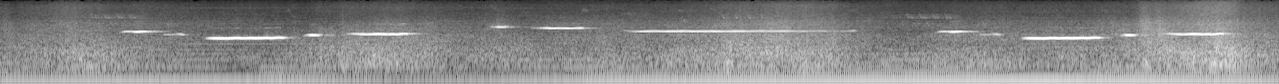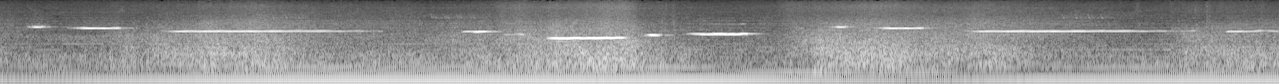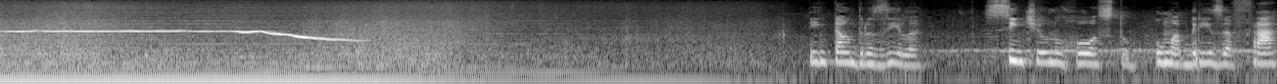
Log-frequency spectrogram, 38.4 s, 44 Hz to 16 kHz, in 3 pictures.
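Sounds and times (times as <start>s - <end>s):
soft steady wash: 0.0s - 38.3s
whistled melody: 1.0s - 4.3s, 4.9s - 12.4s, 13.0s - 20.4s, 21.0s - 29.3s
speech: 33.7s - 34.8s, 35.4s - 38.3s.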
